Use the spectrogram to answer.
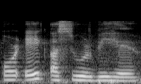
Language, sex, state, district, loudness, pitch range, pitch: Hindi, female, Arunachal Pradesh, Papum Pare, -13 LUFS, 180-210 Hz, 195 Hz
